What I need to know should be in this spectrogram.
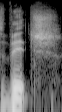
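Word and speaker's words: VVitch: That's how they originally pronounced witch with two V's instead of of W. It's Vitch.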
